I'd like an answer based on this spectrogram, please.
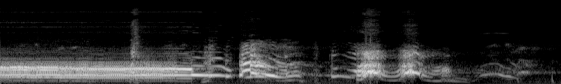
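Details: Australian Shepherd dogs responding to coyotes: a steady held howl fades into broken yelping yips and short rising-falling whines, ending in a quiet whimper.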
